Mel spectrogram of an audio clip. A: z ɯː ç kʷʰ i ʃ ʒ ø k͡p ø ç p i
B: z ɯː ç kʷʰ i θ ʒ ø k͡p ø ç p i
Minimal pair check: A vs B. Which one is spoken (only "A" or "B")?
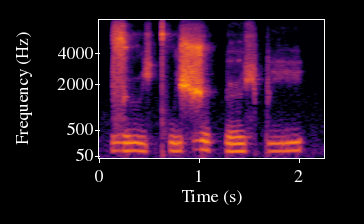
A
